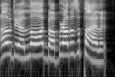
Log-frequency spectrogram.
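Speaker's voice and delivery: put-on high society-girl voice. Imagining the listener's brother reacting to his flight, prim debutante voice. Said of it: "talks like a debutante".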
